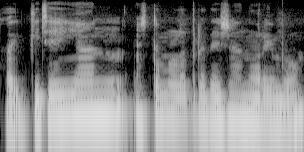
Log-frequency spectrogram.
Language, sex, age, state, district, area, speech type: Malayalam, male, 18-30, Kerala, Kannur, urban, spontaneous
